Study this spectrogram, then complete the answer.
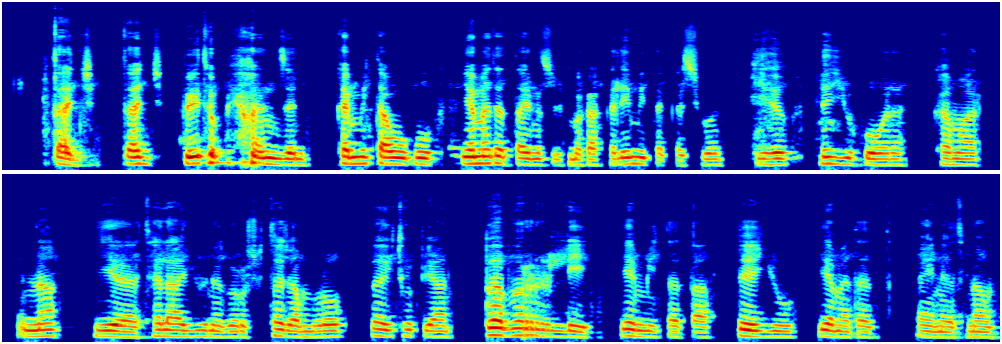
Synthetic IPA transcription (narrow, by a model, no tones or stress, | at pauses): t̪ʼəd͡ʒ | t̪ʼəd͡ʒb̥əit̪ʰjo̞pʼjaɨnzɨn | kʰəmːit̪ʰːawːɔkʼujɛmət̪ʼət̪ʼːajnət̪ʰot͡ʃːməkʰakːəljɛmːit̪ʼːəkʼːəsːiho̞n | jɪhɨm | lɨjːukʰəho̞nə | kʰəmaɾ | ʔɨnːa | jɛt̪ʰələjajːunəɡəɾo̞t͡ʃːt̪ʰət͡ʃʼɛmːɨɾowb̥əit̪ʰjo̞pʼːjan | b̥əβɨɾle̞ | jɛmːit̪ʼːət̪ʼːalɨjːujɛmət̪ʼət̪ʼː | ajnət̪nəw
